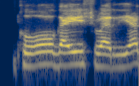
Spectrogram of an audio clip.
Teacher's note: ಭೋ ಮಹಾಪ್ರಾಣ as well as ದೀರ್ಘ ಗೈ it is ಹೃಸ್ವ ಗ with ಐ this one ಶಾಫ್ ಶ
